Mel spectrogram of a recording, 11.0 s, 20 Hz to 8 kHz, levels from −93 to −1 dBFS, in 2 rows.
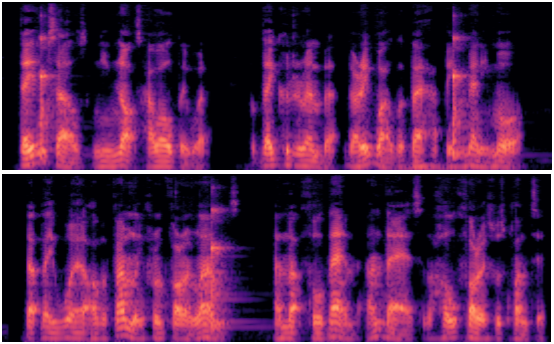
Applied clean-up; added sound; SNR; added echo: none; Bowed string instrument; 7 dB; none.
